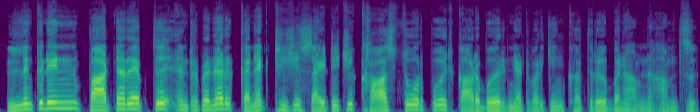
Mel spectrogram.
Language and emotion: Kashmiri, neutral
